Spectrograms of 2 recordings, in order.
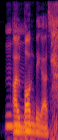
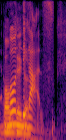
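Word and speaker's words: albóndigas: Albondigas is the right way to say it, but I call it bondigas.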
